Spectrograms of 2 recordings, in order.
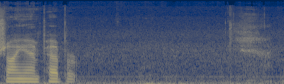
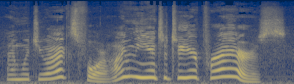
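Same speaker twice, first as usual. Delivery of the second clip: much higher, louder cooing; eerie sweet voice; 11 semitones higher, 5 dB louder than usual. Acted. Danielle telling Danny she's his answered prayer, creepy cooing. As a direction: croon it like a doll come to life.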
